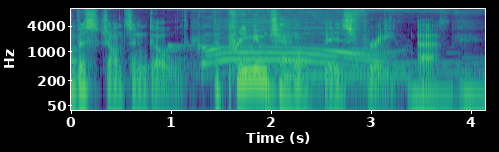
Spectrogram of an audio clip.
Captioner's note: disembodied voice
